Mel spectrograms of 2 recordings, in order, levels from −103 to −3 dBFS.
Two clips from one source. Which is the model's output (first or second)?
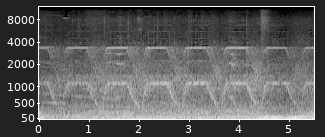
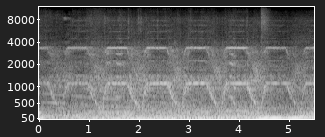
second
